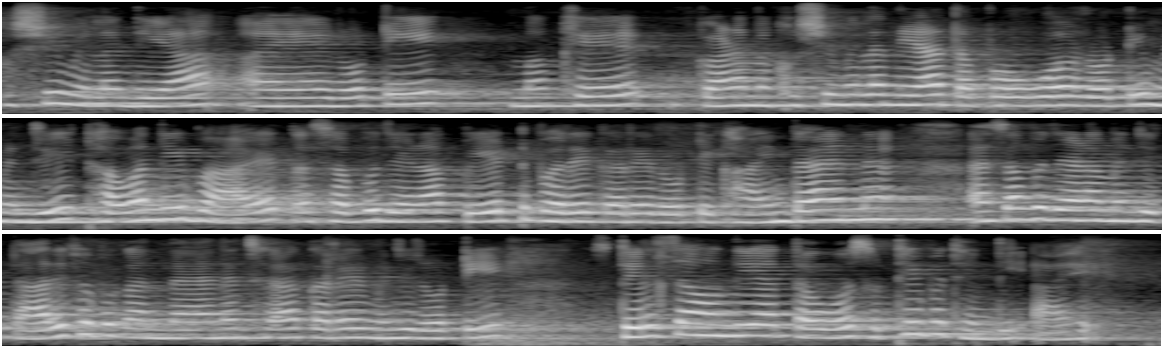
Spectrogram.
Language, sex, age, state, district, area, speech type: Sindhi, female, 18-30, Gujarat, Junagadh, urban, spontaneous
